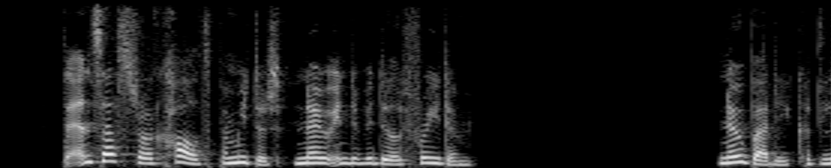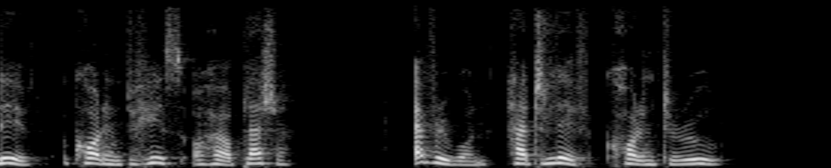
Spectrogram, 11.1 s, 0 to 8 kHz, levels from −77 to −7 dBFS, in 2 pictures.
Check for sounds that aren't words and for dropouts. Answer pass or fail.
pass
